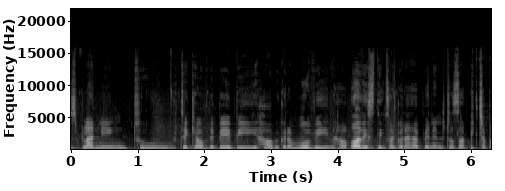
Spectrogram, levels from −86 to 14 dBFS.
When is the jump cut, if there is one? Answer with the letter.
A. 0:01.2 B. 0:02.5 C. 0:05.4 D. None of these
D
